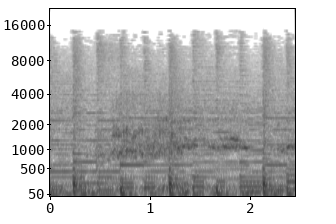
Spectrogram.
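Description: Honda Jazz's tyres squealing for about half a second midway through as the car slides around the cones, over music with a steady beat.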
